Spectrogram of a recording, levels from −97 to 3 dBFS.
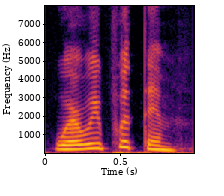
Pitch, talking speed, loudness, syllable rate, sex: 240 Hz, 240 wpm, -15 LUFS, 5.9 syllables/s, female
